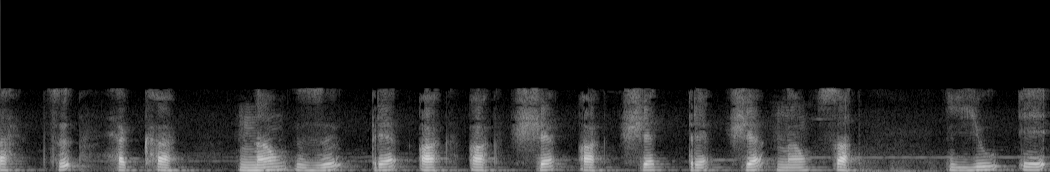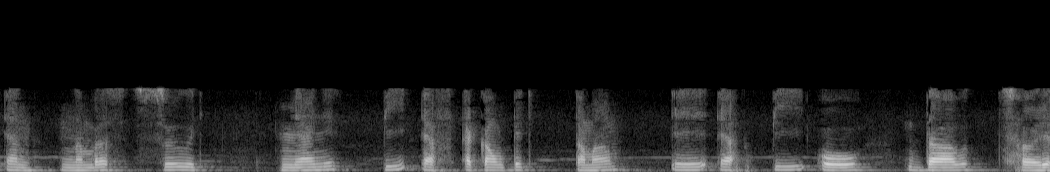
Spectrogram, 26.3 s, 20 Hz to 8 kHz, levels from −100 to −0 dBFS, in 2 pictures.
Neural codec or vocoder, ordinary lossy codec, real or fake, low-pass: none; AAC, 16 kbps; real; 7.2 kHz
